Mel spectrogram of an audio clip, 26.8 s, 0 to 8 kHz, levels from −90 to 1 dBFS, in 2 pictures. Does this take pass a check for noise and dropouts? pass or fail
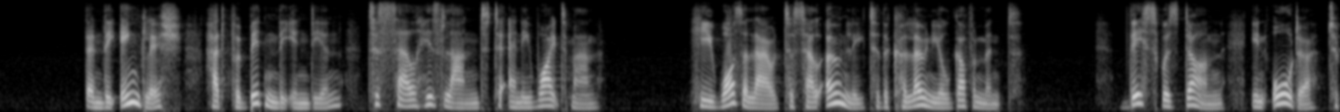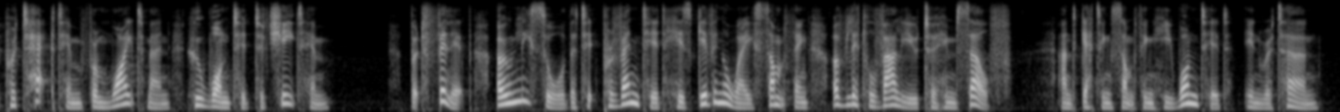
pass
